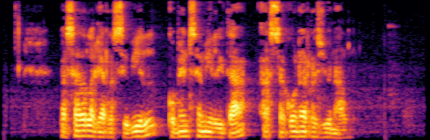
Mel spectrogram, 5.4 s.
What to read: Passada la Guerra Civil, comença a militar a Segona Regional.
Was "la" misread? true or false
false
